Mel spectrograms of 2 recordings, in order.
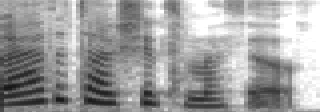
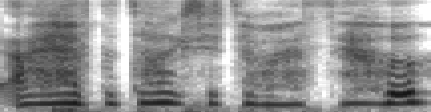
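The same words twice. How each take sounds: First: Said in the usual way. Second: Whispered "I have to talk shit to myself". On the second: Real, not acted. Confessing her habit to viewers, whispered. Repeats line, then whispers it.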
